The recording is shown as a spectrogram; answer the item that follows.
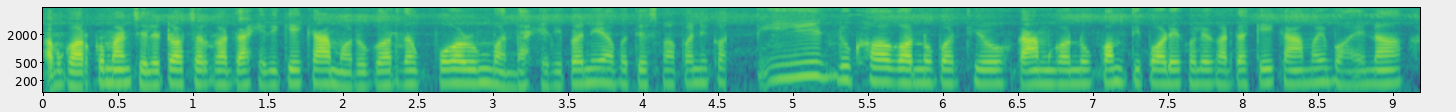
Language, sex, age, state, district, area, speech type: Nepali, female, 45-60, West Bengal, Kalimpong, rural, spontaneous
